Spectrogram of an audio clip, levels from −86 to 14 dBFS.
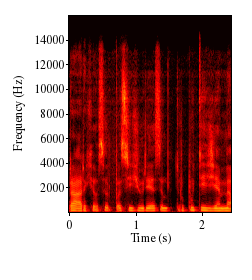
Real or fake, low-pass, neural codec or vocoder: fake; 14.4 kHz; autoencoder, 48 kHz, 128 numbers a frame, DAC-VAE, trained on Japanese speech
